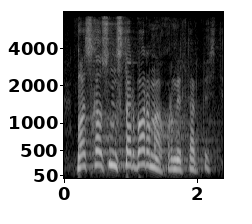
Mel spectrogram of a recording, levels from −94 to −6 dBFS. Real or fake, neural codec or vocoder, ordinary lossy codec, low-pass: real; none; MP3, 64 kbps; 7.2 kHz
